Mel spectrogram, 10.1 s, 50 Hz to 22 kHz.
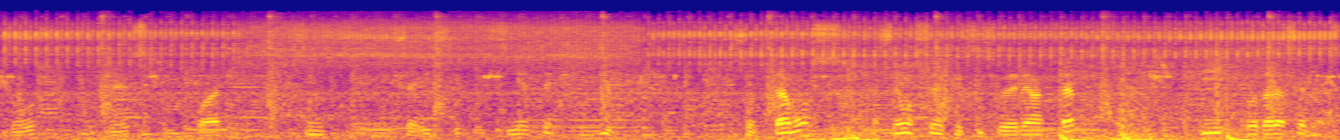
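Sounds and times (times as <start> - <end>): steady high hiss: 0.0 - 10.0.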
